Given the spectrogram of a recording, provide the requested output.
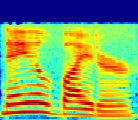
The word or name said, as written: nail-biter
